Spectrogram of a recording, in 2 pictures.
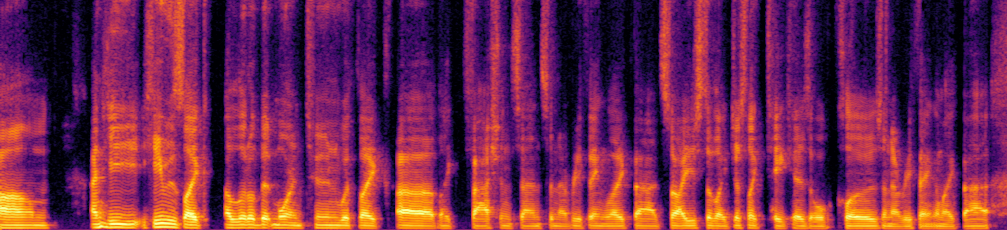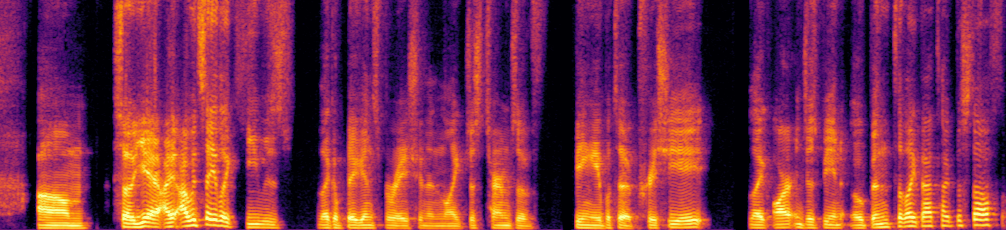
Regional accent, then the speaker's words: Philadelphia, Pennsylvania, United States; I'm born and raised in Philadelphia, uh, a, a part of the city, like, northeast Philadelphia

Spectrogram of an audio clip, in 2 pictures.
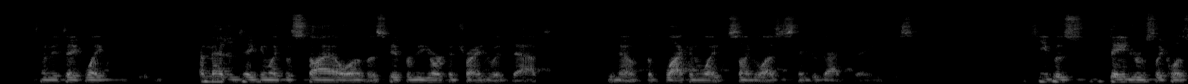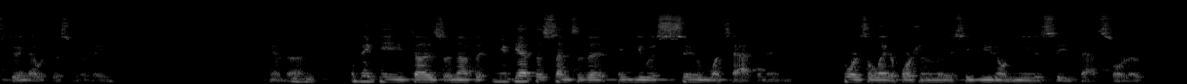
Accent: Canada; Because we're Canadian.

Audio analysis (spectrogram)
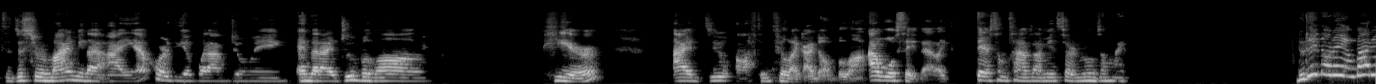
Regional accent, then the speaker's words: Miami, Florida, United States; I was raised in Miami

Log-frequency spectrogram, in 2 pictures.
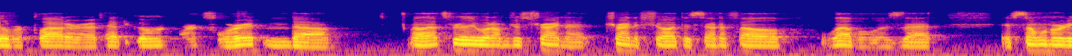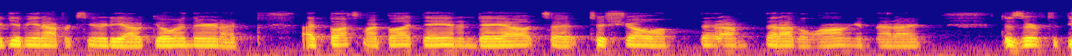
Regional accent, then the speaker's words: Minnesota, United States; born and raised in Minnesota

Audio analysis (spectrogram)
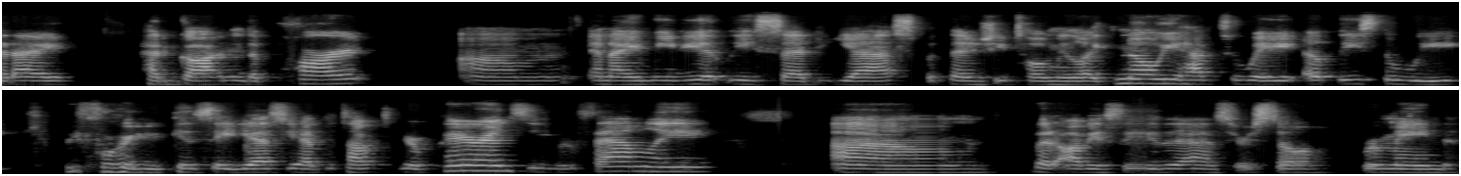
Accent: Stockholm, Stockholm County, Sweden; I'm born and raised in Stockholm in Sweden

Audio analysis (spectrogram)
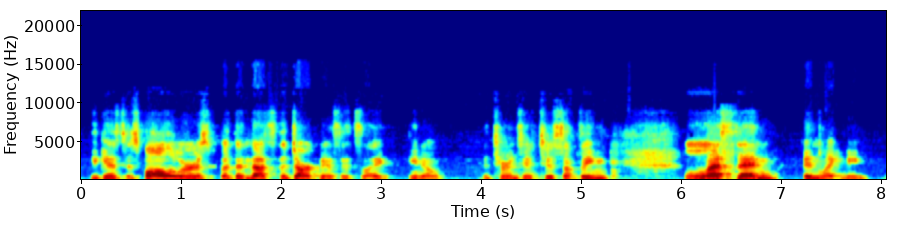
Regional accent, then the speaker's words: Canada; yes, we're Canadian. We're in.

